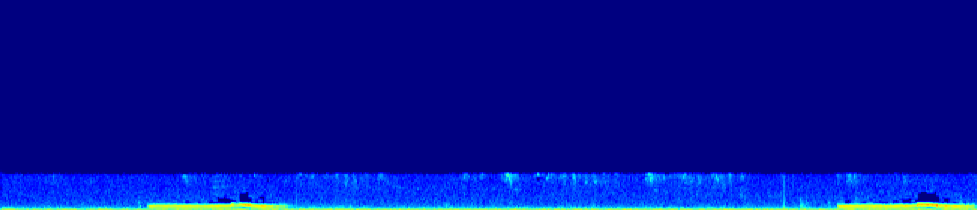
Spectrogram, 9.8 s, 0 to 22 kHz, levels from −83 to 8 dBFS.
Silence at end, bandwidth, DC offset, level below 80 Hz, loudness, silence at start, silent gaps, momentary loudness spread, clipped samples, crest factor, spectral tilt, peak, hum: 0 s; 4 kHz; under 0.1%; -34 dBFS; -31 LUFS; 0 s; none; 12 LU; under 0.1%; 18 dB; -11 dB/octave; -12 dBFS; none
